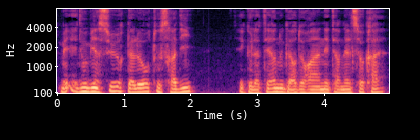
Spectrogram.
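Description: A man's voice: mid-range voice, fairly even intonation, normal speed, mellow, close to an everyday voice. A man voicing a proud, cornered young nobleman who argues insistently, in a storybook reading. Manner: heated, insistent pleading.

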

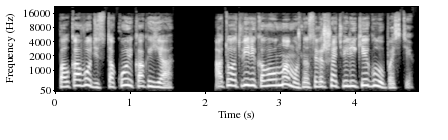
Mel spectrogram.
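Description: A woman's voice: fairly high pitch, brisk, gravelly, no room sound, studio quality, voice pushed up. Woman reading Degtyarev, a boastful colonel. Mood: smug. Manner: boastful, lecturing. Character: gruff older male colonel, bossy and self-important. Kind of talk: audiobook character reading.

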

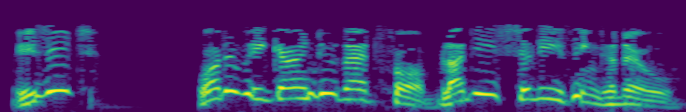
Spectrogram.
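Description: Shrill, cantankerous old wizard. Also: male voice, wildly swooping pitch, brisk, breathy edge, dry recording, full character voice. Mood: querulous, baffled. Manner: querulous, loud high-pitched exclaiming. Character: deaf, gnarled, cantankerous old male arch-chancellor wizard. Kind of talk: audiobook character voice in comic fantasy. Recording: band-limited, phone-like audio.

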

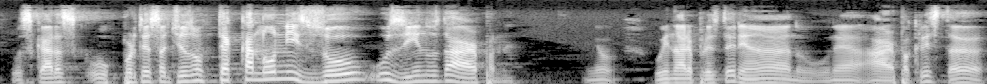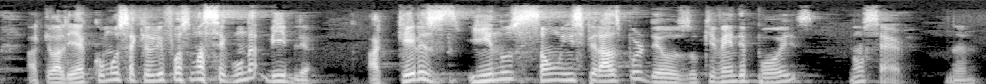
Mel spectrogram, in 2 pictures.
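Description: A Brazilian-accented man gives a chatty sermon at a mid-pitched, swinging pitch, tagging his sentences with little check-ins and mimicking the people in his stories. The recording sounds somewhat muffled and dull. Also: animated, fairly quick. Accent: Brazilian Portuguese. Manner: chatty, tags nearly every sentence with a question, acts out quoted people. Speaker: preacher. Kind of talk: conversational sermon.

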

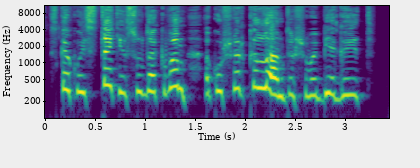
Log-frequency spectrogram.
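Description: A man's voice: very high-pitched, fairly quick, darkish tone, voice pushed up. A man voicing a jealous, tearful woman who presses her lover with reproachful questions, reading an audiobook.

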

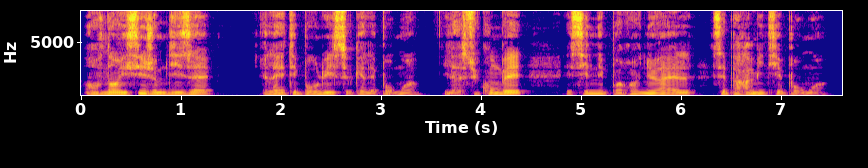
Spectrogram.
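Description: A man's voice: medium pitch, animated, brisk, dark tone, close to an everyday voice. A man voicing a bitter, sarcastic older man who lectures a friend in an audiobook. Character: old man Liénard, bitter and cutting.

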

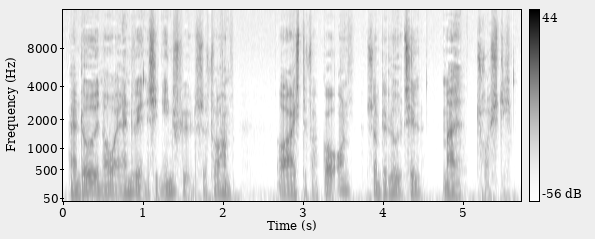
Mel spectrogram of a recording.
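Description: A man reading a classic novel aloud in a measured, phrase-by-phrase way. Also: lowish voice, lively intonation, darkish tone, no room sound. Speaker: audiobook reader.

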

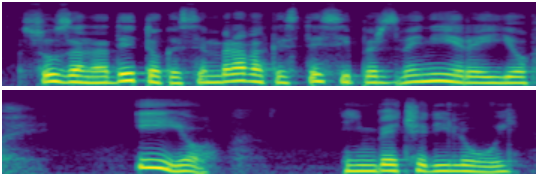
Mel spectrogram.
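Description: A woman's voice: medium pitch, measured pace, warm tone, dull audio, lightly acted. Woman voicing a timid dreamy boy. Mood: plaintive. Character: sensitive dreamy young boy, fearful of pain.

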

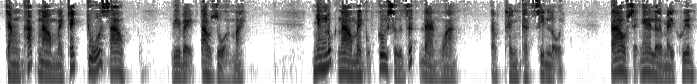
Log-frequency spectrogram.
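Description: A man narrating voices a hot-tempered singer in a storybook reading. The voice is husky, with lively rises and falls. He speaks bluntly and roughly, quick to curse and quick to apologize. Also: medium pitch. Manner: blunt, rough-spoken, swings between cursing and apology. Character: volatile washed-up male singer, apologetic and bitter.

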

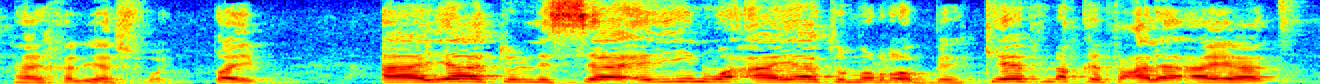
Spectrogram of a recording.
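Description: A man with a Levantine Arabic accent leads a Quran recitation lesson in a fairly high voice, moving briskly from point to point. He keeps pausing to fire questions at his students and explains each rule in plain colloquial speech. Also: animated, darkish tone, lo-fi sound. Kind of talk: classroom lesson.

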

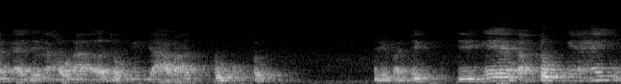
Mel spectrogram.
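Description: A Buddhist monk with a Southern Vietnamese accent, giving a sermon in a folksy, conversational storytelling manner. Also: male voice, medium pitch. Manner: folksy, conversational, acts out characters. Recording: echoey hall, far from mic, dull lo-fi.

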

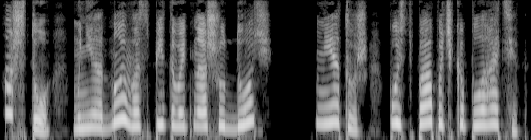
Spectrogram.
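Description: A woman reading an audiobook, voicing a brazen young woman with a sneering, high voice. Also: animated, measured pace, a little mellow, no room sound, clean studio sound. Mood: insolent.

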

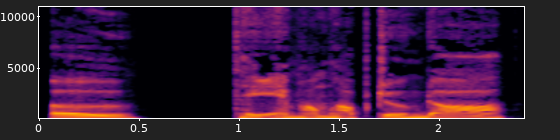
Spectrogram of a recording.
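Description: A man's voice: fairly low pitch, slow pace, a bit bright, dry recording, clean studio sound. A man voicing a flustered, secretive young male student in love who talks in a hesitant, defensive way, in an audiobook.

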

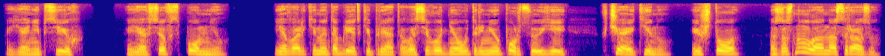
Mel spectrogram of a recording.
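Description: A woman's voice: on the low side, moderate pace, no room sound, clean studio sound, close to an everyday voice. A woman doing a raving, deranged old man. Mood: bitter. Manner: shouting, accusing, repeating himself.

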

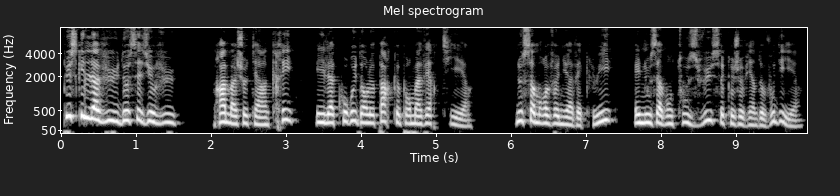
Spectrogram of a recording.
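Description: A woman's voice: mid-range voice, expressive, moderate pace, close to an everyday voice. A woman reading the lines of a prim, indignant lady cousin in an audiobook, precise and accusing.

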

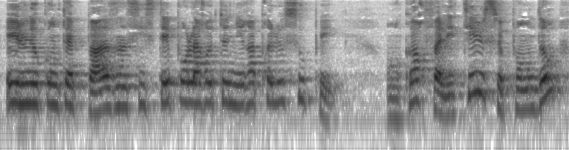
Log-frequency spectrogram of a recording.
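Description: A woman reading a classic novel aloud as narrator, steady and measured. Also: medium pitch. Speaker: audiobook reader.

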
